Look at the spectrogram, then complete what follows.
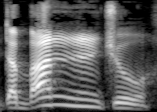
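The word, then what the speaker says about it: Thaba Nchu: That's how they pronounce it. Tabanchu.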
